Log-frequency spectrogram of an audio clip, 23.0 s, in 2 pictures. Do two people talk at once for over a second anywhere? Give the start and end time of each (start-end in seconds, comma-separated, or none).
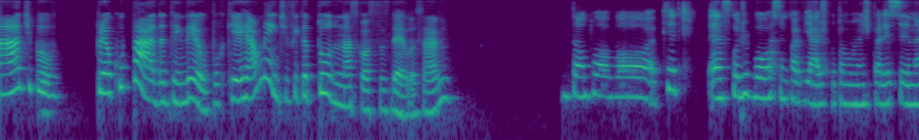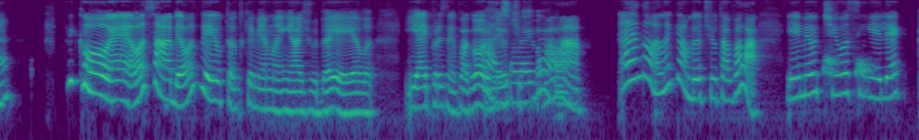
17.5-18.7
